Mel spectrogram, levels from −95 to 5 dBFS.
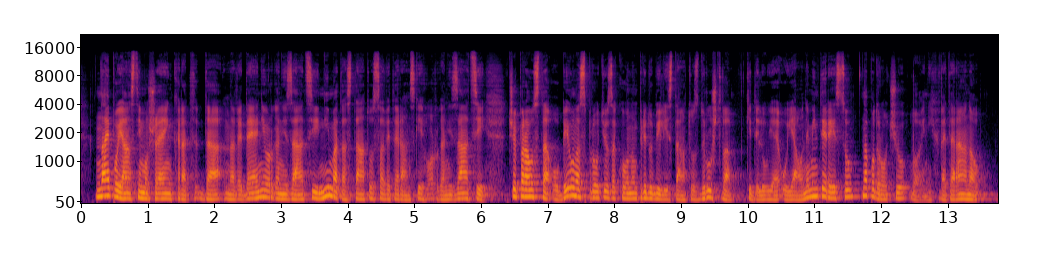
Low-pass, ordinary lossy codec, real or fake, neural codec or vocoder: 14.4 kHz; none; fake; vocoder, 48 kHz, 128 mel bands, Vocos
